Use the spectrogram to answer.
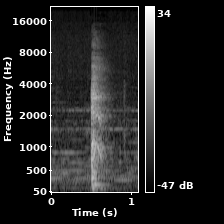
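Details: Cough from a speaker commentating a Minecraft video.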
